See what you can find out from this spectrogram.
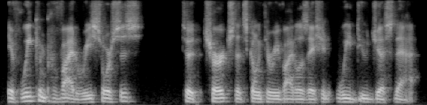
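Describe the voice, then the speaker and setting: Here a man with an American accent talks at a moderate pace. His pitch is fairly low, his intonation fairly even, and the background quiet. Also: very even loudness. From Oklahoma, Tulsa. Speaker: pastor. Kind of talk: interview conversation.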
